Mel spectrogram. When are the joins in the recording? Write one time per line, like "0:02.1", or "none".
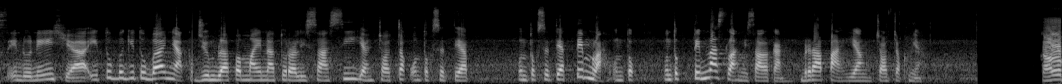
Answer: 0:01.9
0:09.7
